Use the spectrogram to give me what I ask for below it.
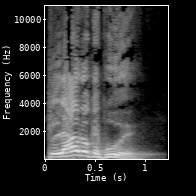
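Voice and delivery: slow, loud, triumphant proclamation; triumphant shout. Real, not acted. Preacher proclaiming to the church, loud and triumphant. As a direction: ring it out in victory.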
